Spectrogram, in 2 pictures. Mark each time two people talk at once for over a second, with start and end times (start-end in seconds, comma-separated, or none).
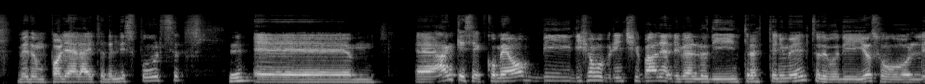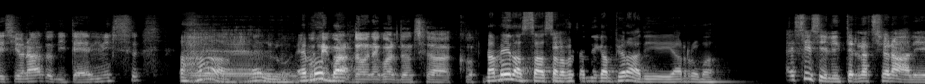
11.1-12.8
